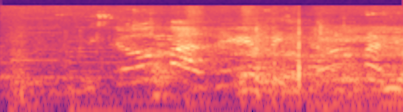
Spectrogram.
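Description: Several children talking and calling out over one another, growing busier after about half a second.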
